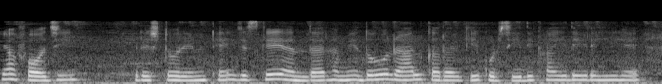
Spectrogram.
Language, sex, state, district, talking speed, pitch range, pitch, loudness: Hindi, female, Gujarat, Valsad, 135 wpm, 195-210 Hz, 200 Hz, -14 LUFS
